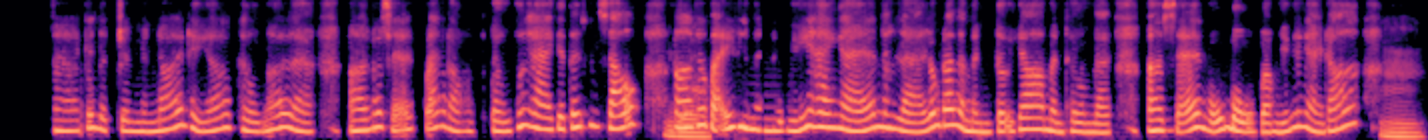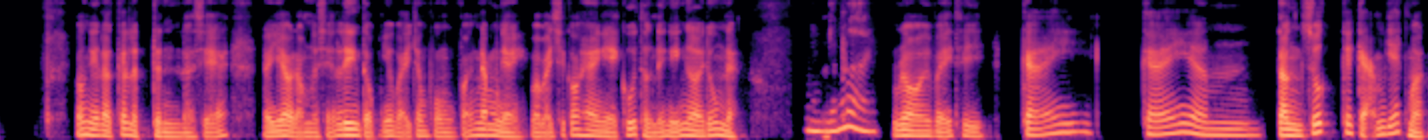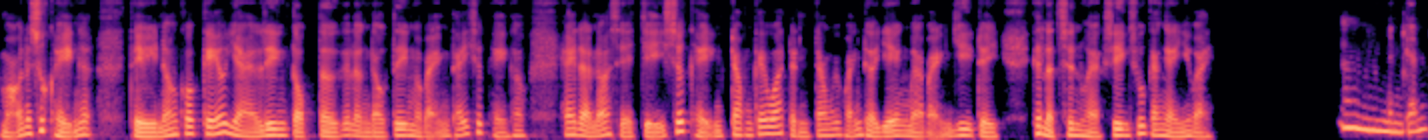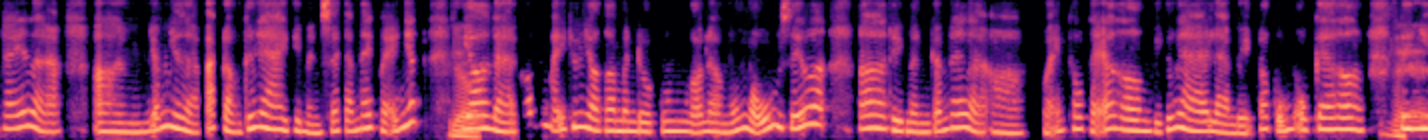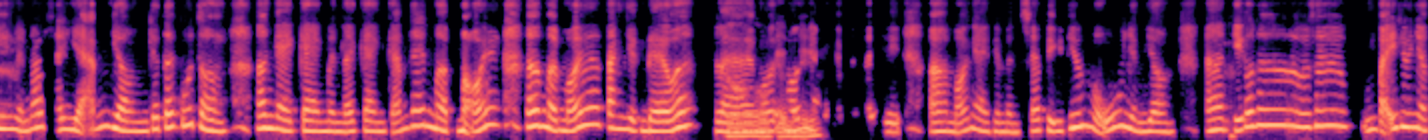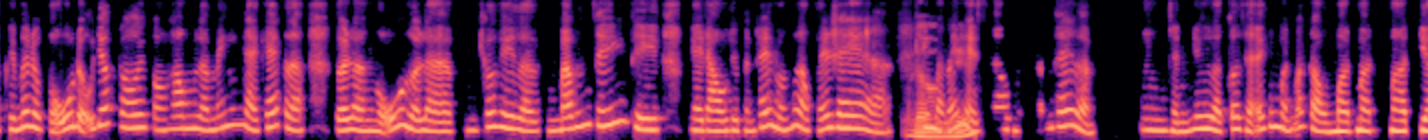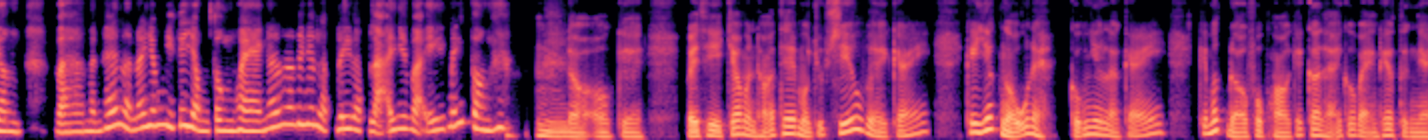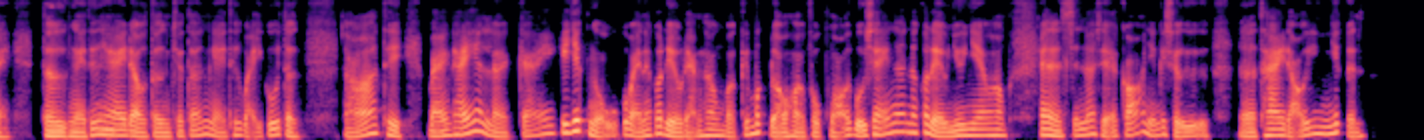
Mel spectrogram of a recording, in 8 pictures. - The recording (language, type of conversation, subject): Vietnamese, advice, Làm thế nào để nhận biết khi nào cơ thể cần nghỉ ngơi?
- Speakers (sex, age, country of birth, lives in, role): female, 20-24, Vietnam, Vietnam, user; male, 30-34, Vietnam, Vietnam, advisor
- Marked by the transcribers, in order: other background noise; tapping; unintelligible speech; unintelligible speech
